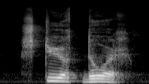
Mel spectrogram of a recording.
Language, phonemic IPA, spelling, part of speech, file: Dutch, /ˈstyrt ˈdor/, stuurt door, verb, Nl-stuurt door.ogg
- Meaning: inflection of doorsturen: 1. second/third-person singular present indicative 2. plural imperative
